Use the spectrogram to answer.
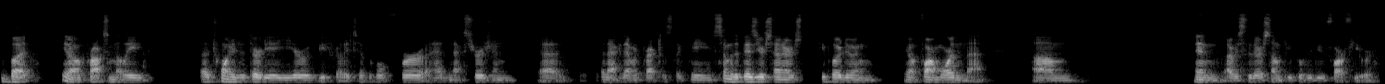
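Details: Adult male speaker; normal voice.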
